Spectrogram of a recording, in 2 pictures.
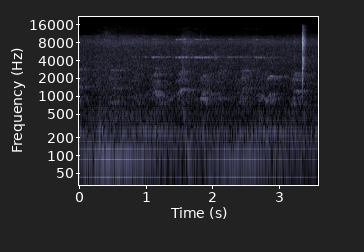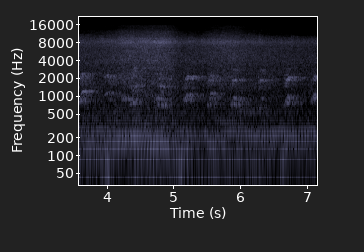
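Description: A dog barking repeatedly in short yaps over a low steady hum, with one sharp click about three seconds in.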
